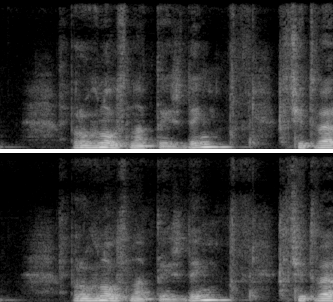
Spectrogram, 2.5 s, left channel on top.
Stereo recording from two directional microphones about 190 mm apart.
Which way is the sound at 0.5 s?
30° left (ahead or behind).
